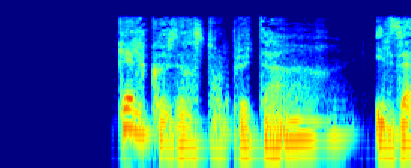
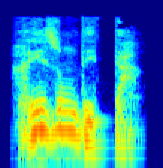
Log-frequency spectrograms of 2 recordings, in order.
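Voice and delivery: haughty; 8 semitones higher than usual. Acted. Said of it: "répondit Polly avec morgue".

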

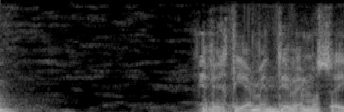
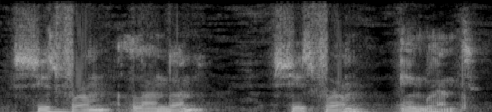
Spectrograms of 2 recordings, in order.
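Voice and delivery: slow model reading; slower than usual. Shown as a demonstration. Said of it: "model sentences for students".

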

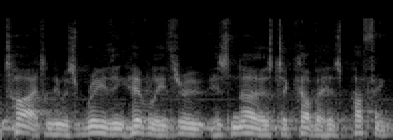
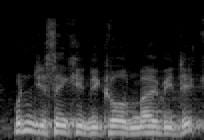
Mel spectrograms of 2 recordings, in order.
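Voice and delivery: ordinary delivery, nothing marked

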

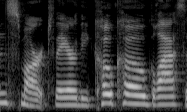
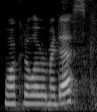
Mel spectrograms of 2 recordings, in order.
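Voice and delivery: usual speaking voice

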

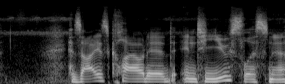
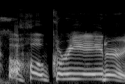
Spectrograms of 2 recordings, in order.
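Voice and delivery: high, drawn-out cry of dismay; storyteller's contained wail of alarm; narrated yell; 10 semitones higher, slower than usual. A narrator's reading. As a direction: cry out high and slow, without full volume. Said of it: "yelled the first man".

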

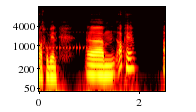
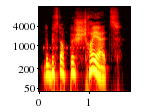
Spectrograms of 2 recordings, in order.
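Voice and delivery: usual speaking voice

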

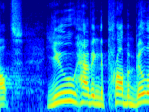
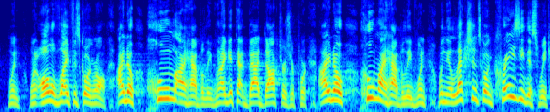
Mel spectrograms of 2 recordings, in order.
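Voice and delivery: rising, louder declarations of faith; building preacher's refrain; 5 semitones higher, 5 dB louder than usual. Acted. Preacher to congregation, building to a loud cry. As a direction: preach it with growing fire.

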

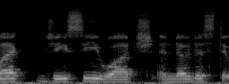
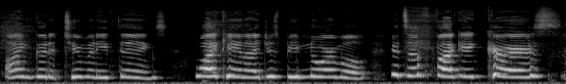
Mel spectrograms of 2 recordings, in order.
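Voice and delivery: high, loud, hammed-up wail; anguished shouting; 9 dB louder than usual. A narrator's reading. Ebony cursing her many gifts, hammed-up high shout. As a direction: shout it as a melodramatic lament. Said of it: "I shouted".

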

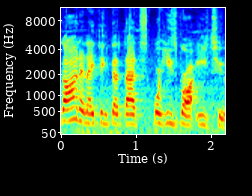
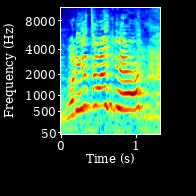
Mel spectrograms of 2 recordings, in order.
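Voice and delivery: very high, louder surprised squeal; astonished; 4 dB louder than usual. Retold or imitated. Friend seeing her unexpectedly turn the corner, astonished. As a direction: relive the shock, laughing.

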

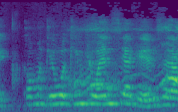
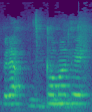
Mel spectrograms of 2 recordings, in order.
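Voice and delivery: words lost in a loud laugh; 2 semitones higher, 7 dB louder than usual. Real, not acted. Sister laughing at the child's scolding. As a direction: laugh through it.

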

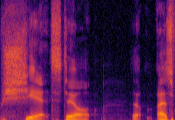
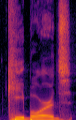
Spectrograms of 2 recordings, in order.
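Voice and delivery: ordinary delivery

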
